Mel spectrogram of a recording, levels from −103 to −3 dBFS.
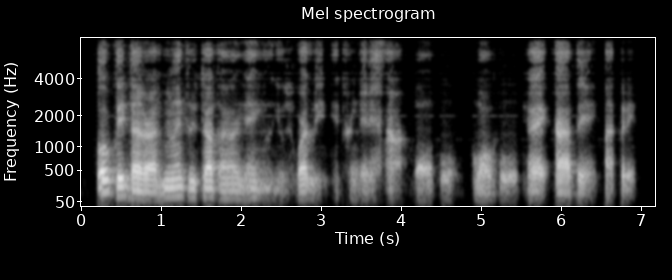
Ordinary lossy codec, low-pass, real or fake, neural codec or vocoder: none; none; fake; codec, 16 kHz, 0.5 kbps, FunCodec, trained on LibriTTS, 25 frames a second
